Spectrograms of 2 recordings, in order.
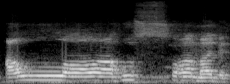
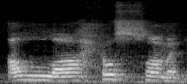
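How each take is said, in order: First: اللہ الصمد with a full heavy ha, chanted. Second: اللہ الصمد with a thin final ha in اللہ; slow demo with light ha; wrong light ha. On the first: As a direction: correct heavy ha. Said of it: "موٹا ہا پڑھنا ہے". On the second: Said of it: "یہ غلط ہے". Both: Shown as a demonstration.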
